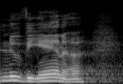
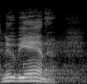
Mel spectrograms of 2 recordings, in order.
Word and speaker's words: New Vienna: We said New Vienna, and it's spelled V-I-E-N-N-A, and it didn't hit me until a couple of years ago that that's Vienna, as in Austria, New Vienna, but in Ohio it's just New Vienna.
